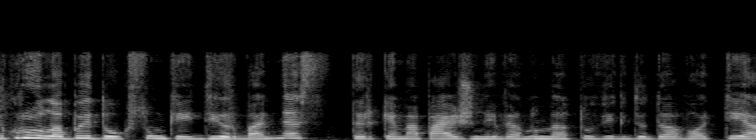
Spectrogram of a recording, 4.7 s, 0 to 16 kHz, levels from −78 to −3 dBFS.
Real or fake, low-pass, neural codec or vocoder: fake; 9.9 kHz; vocoder, 22.05 kHz, 80 mel bands, Vocos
